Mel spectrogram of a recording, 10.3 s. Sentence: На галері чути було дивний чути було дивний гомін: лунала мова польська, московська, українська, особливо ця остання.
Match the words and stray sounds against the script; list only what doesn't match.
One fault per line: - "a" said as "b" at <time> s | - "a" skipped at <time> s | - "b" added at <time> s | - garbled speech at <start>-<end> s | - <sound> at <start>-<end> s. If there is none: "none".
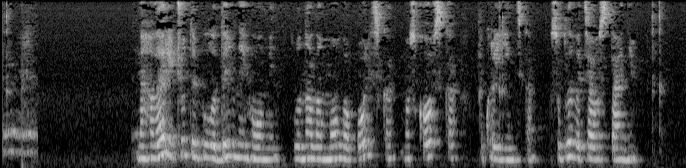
- "чути було дивний" skipped at 3.7 s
